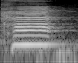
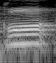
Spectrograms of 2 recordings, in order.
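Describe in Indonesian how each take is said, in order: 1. K ringan dengan vokal a yang jelas. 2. K berat dengan vokal seperti o. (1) "ka bukan ko" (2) "bukan ko"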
